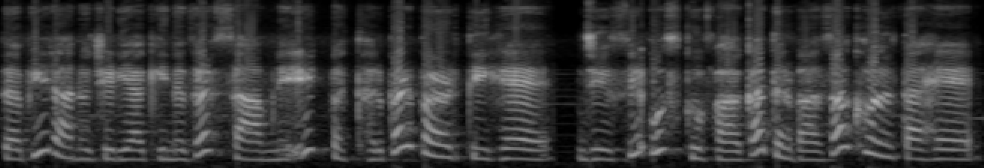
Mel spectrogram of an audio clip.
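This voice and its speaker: A woman reading scripted narration for a children's animated bird story. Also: medium pitch, unhurried, faint music behind.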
